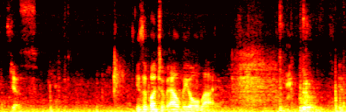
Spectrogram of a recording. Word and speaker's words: alveoli: Is a bunch of alveoli.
